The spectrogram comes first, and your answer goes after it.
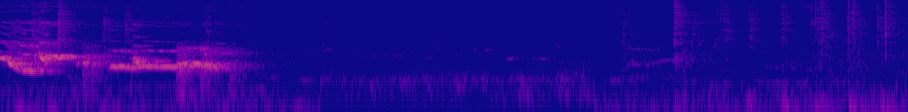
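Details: Pet Chihuahua indoors, anxious and lonely after being separated from its companion Chihuahua: a loud wavering whine near the start, then quiet with faint rustling and handling noise.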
